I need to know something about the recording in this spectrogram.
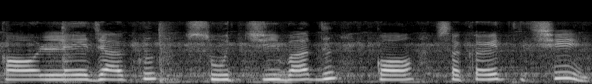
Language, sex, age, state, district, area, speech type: Maithili, female, 60+, Bihar, Madhubani, rural, read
